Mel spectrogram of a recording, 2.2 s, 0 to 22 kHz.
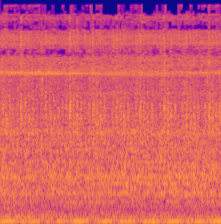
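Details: Ford Mk1 Granada 3.0 V6 Ghia being recommissioned after fuel lines were replaced and the power steering rack was found leaking: a steady, even warm idle with a smooth low beat and no knocks or misses.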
